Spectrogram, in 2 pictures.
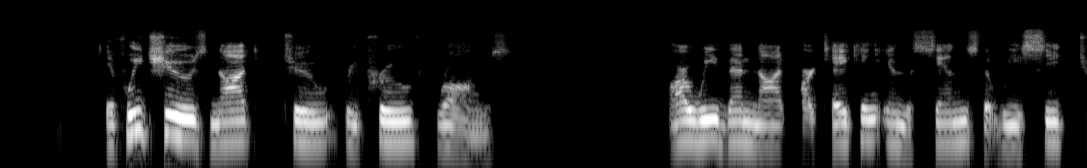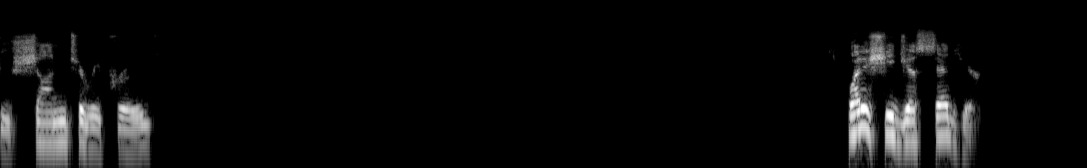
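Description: An older man speaks calmly and close to a microphone, in pauses.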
